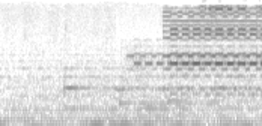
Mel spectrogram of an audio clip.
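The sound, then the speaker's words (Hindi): A telephone rings with a continuous electronic ringtone, a steady warbling tone that shifts to a brighter, higher pattern partway through, moderately loud and heard alone. “जरा phone उठाएं”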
